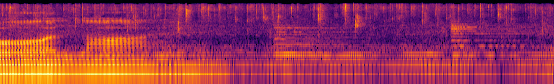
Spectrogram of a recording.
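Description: Recorded rain falling, with scattered drops, under a soft sustained ambient music pad. A drawn-out spoken word fades out in the first second.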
